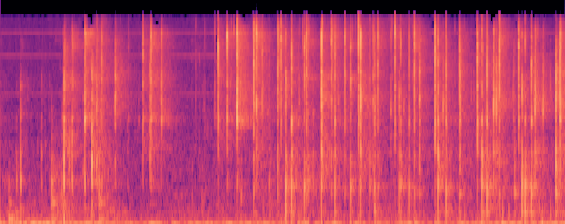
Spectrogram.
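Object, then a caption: Lip gloss box with clear plastic lid. Long nails scratch and rub over the clear plastic lid of a large rectangular lip gloss set with a cardboard frame, full of gloss tubes and held close to the mic. The result is a dense run of bright, crinkly scrapes and taps, with a brief quieter stretch early on before the scratching picks up again.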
